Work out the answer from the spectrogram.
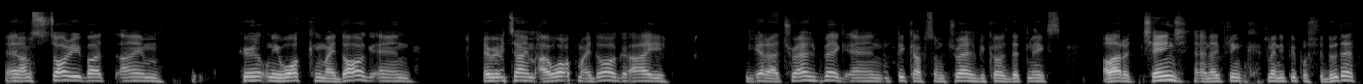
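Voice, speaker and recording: A man's voice: a little high, steady tone, normal speed, darkish tone, dry recording. A man from Croatia introducing himself hesitantly on a video call while walking his dog. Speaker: panel participant. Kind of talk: casual introduction.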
